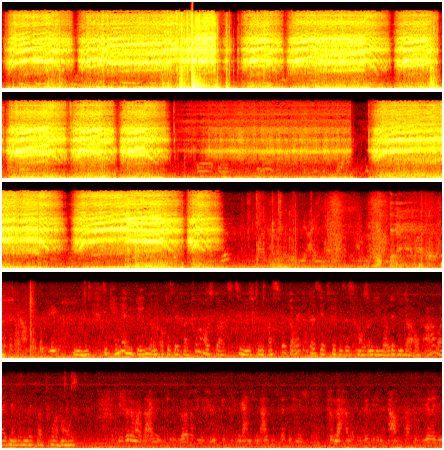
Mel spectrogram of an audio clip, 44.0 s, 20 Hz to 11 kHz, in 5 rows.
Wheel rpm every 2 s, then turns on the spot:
80, 150, 80, 100, 80, 80, 10, 20, 120, 90, 90, 0, 0, 0, 0, 0, 0, 0, 0, 0, 0, 0.
12-16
